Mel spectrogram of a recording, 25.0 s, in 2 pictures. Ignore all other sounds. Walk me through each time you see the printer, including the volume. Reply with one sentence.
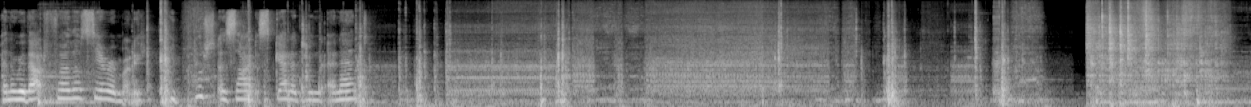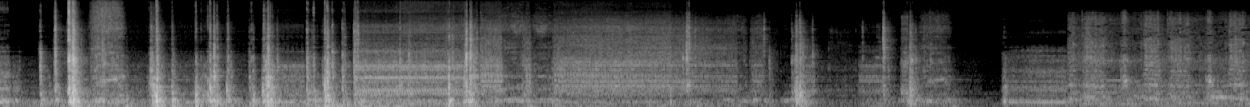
The printer can be heard from 0.0 to 24.9 s, getting quieter.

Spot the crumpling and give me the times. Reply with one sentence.
You can hear the crumpling from 10.8 to 12.3 s.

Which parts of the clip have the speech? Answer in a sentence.
You can hear the speech from 0.0 to 3.8 s.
